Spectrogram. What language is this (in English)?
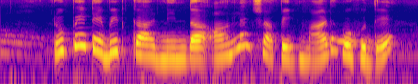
Kannada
